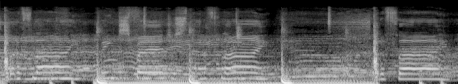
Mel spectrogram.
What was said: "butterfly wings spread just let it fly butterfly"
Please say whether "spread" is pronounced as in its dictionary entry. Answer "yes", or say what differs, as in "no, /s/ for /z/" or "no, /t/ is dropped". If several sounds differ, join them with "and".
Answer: no, /ɹ/ is dropped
